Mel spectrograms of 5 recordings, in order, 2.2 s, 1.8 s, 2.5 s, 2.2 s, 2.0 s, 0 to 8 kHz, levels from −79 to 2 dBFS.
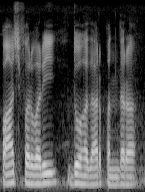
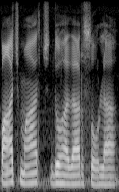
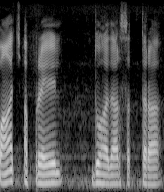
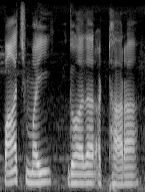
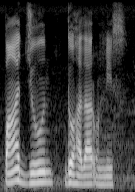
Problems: none marked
